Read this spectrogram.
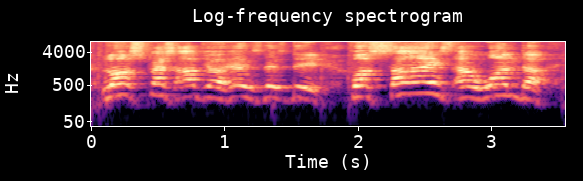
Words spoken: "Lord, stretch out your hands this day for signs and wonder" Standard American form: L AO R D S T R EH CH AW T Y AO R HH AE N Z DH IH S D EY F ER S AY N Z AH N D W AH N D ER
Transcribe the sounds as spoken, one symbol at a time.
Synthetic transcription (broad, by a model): L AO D S T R EH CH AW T Y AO HH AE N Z DH IH S D EY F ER S AY Z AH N W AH N D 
